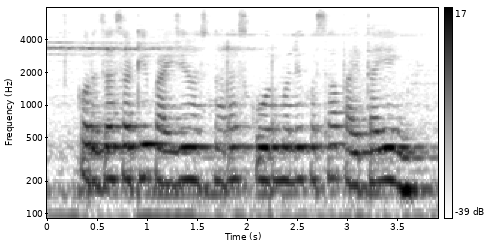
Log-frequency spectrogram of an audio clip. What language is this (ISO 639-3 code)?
mar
